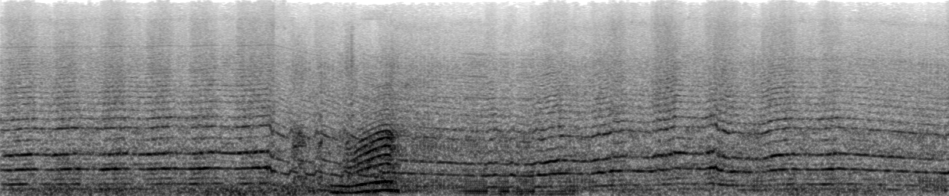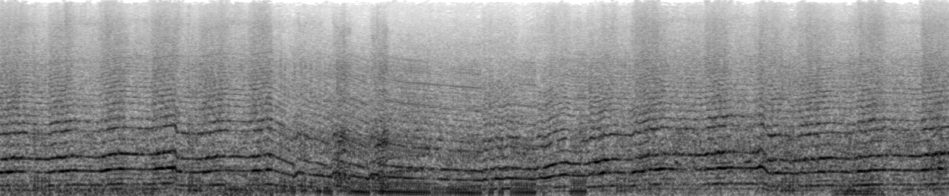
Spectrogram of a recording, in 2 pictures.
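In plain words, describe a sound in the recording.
A racing car engine whines steadily, rising and dropping in pitch as it shifts gears.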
